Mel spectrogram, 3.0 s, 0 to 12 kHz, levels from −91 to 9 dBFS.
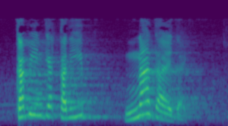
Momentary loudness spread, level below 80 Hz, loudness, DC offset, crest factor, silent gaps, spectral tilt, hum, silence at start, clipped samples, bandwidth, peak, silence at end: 21 LU; -76 dBFS; -22 LUFS; under 0.1%; 24 dB; none; -4.5 dB/octave; none; 0.2 s; under 0.1%; 7.4 kHz; 0 dBFS; 0.45 s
